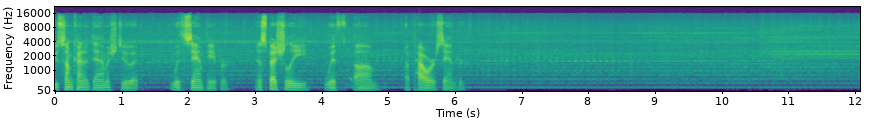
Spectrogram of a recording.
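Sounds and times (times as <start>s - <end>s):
orbital sander on wood: 0.0s - 12.0s.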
